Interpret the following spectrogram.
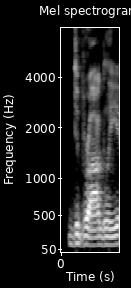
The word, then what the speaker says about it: de Broglie: by the name of jewy diploid you can pronounce them de Broglie if you really want to but anyways interesting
